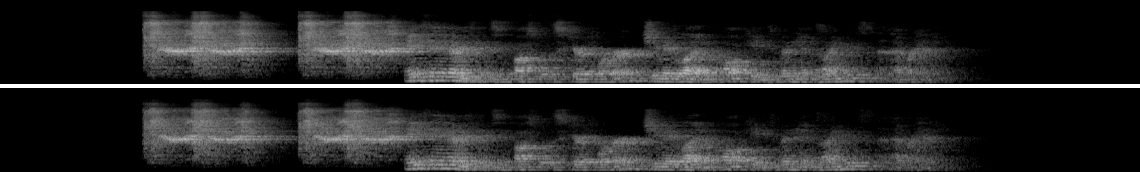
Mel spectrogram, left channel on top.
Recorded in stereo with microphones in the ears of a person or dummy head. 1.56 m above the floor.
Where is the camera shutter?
5° left (ahead or behind), 1.5 m.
